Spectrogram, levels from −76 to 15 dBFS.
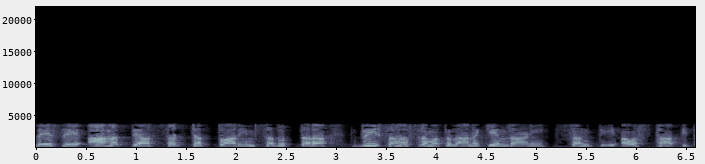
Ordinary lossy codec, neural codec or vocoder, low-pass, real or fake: none; vocoder, 24 kHz, 100 mel bands, Vocos; 3.6 kHz; fake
